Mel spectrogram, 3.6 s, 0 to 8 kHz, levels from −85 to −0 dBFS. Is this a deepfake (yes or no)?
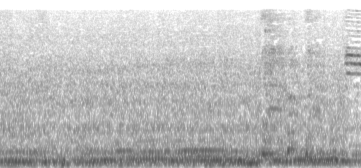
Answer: no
